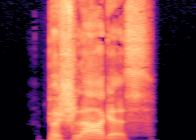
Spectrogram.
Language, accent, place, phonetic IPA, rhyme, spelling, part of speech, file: German, Germany, Berlin, [bəˈʃlaːɡəs], -aːɡəs, Beschlages, noun, De-Beschlages.ogg
- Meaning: genitive singular of Beschlag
